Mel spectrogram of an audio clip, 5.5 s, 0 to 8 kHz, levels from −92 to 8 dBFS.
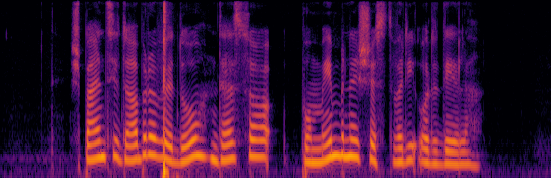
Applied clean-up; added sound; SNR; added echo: none; Hammer; 0 dB; none.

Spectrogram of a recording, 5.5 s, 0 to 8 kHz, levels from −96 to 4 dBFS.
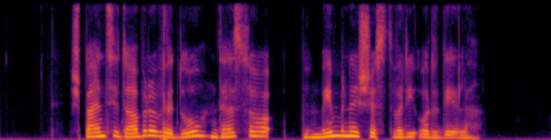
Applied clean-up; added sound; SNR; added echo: neural diffusion model UNIVERSE++.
